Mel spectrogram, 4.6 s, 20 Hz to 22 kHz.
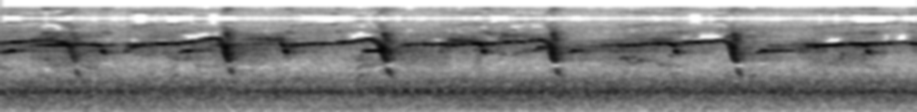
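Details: Bald eagle at the Decorah eagle cam, afternoon or evening of July 6, 2011: thin rising whistles that drop sharply at the end, repeated about once a second over a steady low hum.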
